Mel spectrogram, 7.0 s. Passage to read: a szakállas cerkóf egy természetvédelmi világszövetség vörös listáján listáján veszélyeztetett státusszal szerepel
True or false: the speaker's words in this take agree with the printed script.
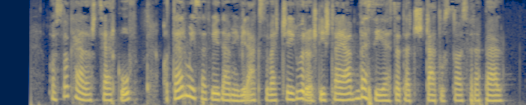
false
